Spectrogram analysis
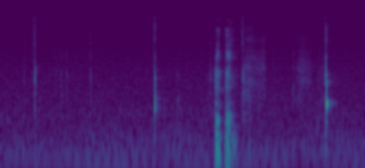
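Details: Infant with hiccups, appearing surprised: several sharp, brief hiccup sounds at irregular intervals in a quiet room, with soft fussing between; hiccups.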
